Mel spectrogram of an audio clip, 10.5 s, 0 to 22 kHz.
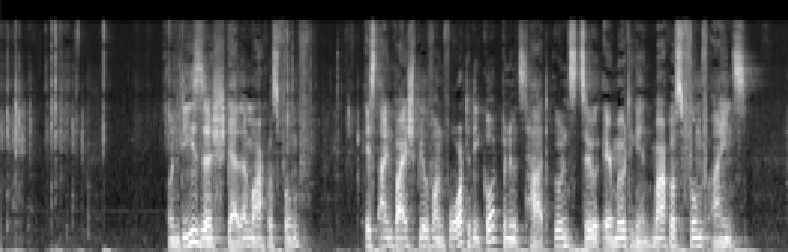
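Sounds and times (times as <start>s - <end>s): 
thin Bible pages rustling and flipping: 0.0s - 4.9s
speech: 2.2s - 4.2s, 4.8s - 10.0s.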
